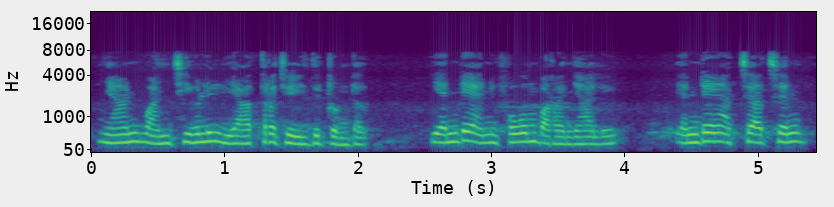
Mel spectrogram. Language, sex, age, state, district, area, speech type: Malayalam, female, 60+, Kerala, Alappuzha, rural, spontaneous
